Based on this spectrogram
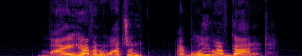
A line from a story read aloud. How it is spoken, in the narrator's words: he cried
